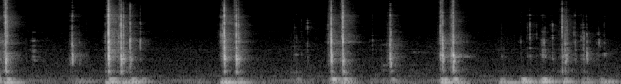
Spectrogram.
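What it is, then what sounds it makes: Plastic mechanical keyboard being typed on. Fingertips and long nails type and tap on the plastic keycaps of a full-size white mechanical keyboard with Cherry MX red switches. Short, bright clacks come in irregular bursts, each with a faint low thud beneath, and the clicks die away almost instantly.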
